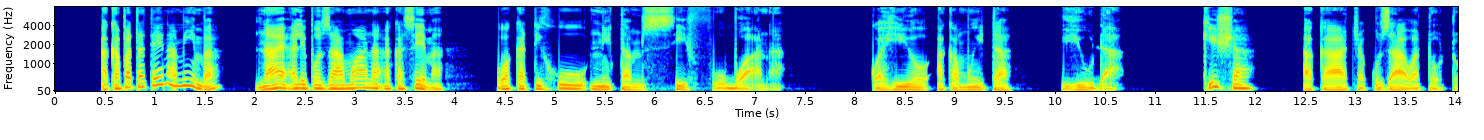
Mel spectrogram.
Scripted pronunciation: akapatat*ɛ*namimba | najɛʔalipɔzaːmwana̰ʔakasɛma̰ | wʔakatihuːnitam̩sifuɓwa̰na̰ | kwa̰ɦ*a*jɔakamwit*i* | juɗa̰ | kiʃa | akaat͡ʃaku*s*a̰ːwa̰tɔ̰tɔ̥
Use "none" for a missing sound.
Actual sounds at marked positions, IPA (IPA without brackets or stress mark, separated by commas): ɛ, i, a, z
